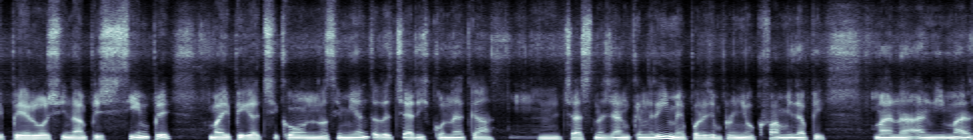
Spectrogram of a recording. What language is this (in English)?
Chimborazo Highland Quichua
